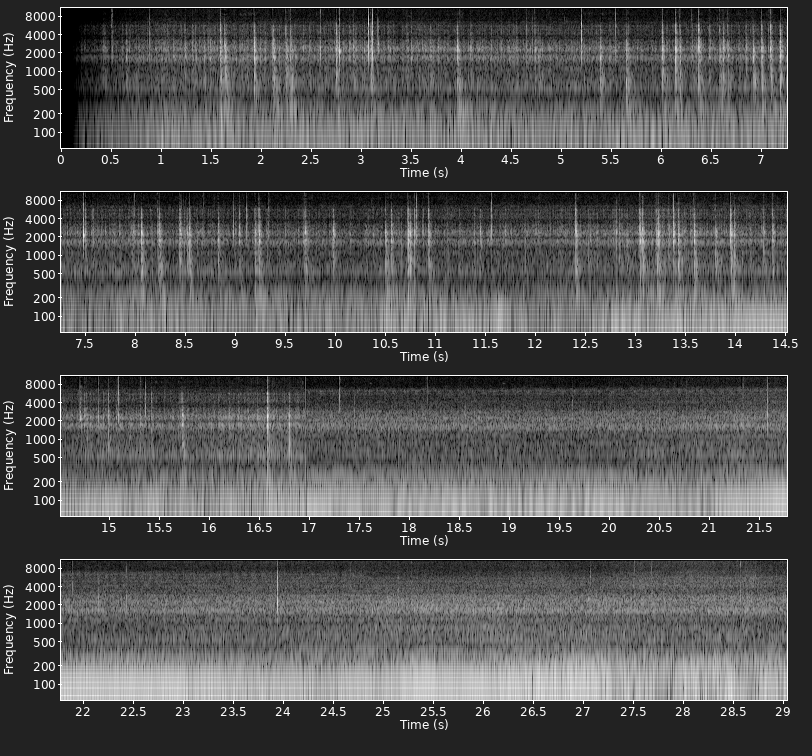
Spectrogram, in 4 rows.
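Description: Land Rover Discovery 300Tdi's four-cylinder turbo-diesel engine running as the truck crawls over a rough muddy track, with a clatter of sharp knocks and rattles through the first half. From about 17 s the engine note comes through more clearly and grows louder under load as the truck drives into muddy water, splashing near the end.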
